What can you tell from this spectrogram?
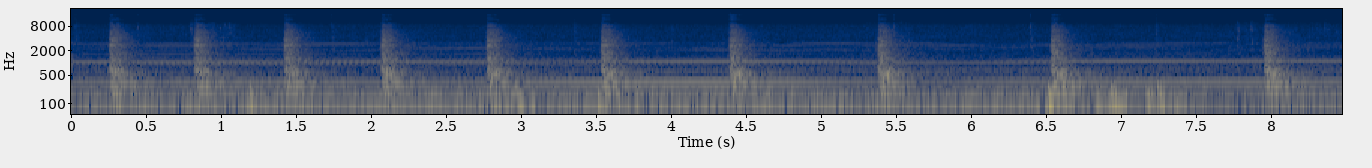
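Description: Dump trailer's electric-hydraulic pump running with a steady whine as the bed lifts under a load of hardwood logs. Sharp clicks cut across it, about twice a second at first and slowing to around one a second.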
